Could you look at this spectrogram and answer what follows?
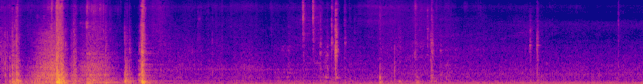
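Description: Scania R truck's diesel engine idling, a steady low hum heard inside the cab. A few heavy knocks come in the first two seconds, the loudest about a second in, followed by a few light clicks.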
